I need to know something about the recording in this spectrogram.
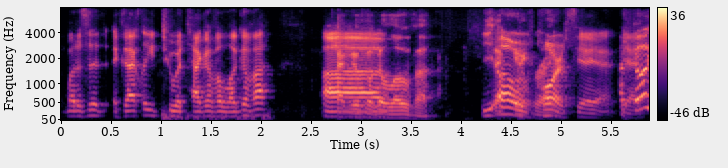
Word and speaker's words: Tagovailoa: Tua Tagovailoa?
